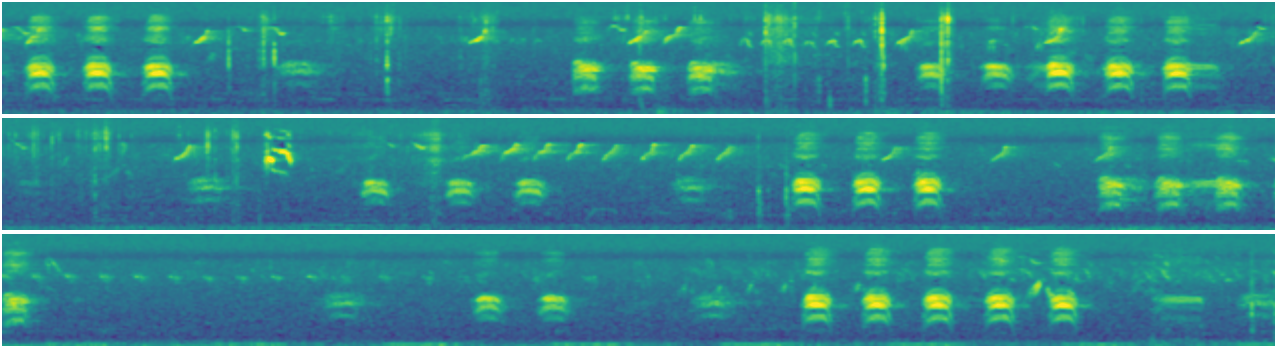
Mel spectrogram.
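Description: Birds calling: short runs of three to five evenly spaced calls, repeated every few seconds, with thin high chirps from small birds over them. A low hum runs underneath and begins to pulse about halfway through.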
